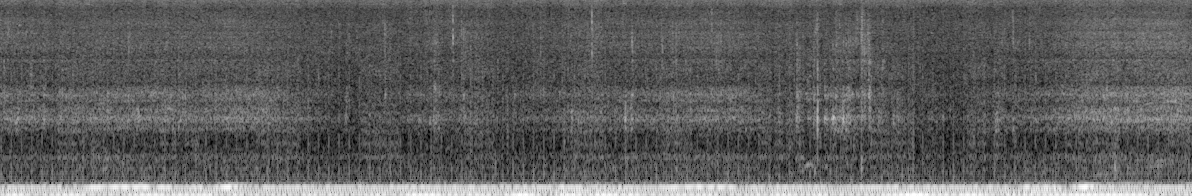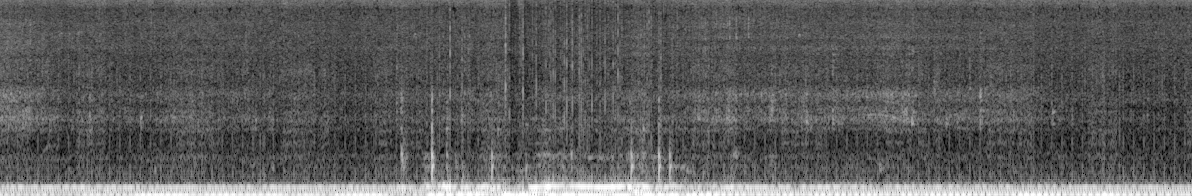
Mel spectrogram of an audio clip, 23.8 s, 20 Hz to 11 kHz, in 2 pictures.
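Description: Off-road 4x4 engine running in a low, steady rumble. About 16 seconds in it gets louder for a few seconds, with a few knocks, as the vehicle pulls over rough, rocky ground.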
